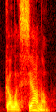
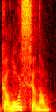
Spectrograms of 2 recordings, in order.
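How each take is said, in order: First: The stress falls on the -yan- suffix. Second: The stress falls on a syllable before -yan-. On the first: The speaker calls it right. "Ударение на суффикс" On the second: The speaker calls it wrong. "Не Колоссянам"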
